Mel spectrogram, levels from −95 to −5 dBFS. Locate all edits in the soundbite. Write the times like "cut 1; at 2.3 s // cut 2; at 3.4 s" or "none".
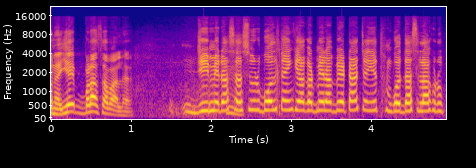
none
